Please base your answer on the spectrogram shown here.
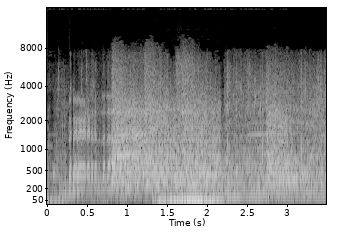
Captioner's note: gunshots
